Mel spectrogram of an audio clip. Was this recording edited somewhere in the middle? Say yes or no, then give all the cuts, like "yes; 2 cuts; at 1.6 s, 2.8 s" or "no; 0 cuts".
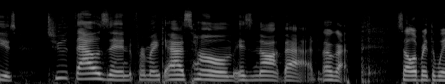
yes; 1 cut; at 1.6 s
